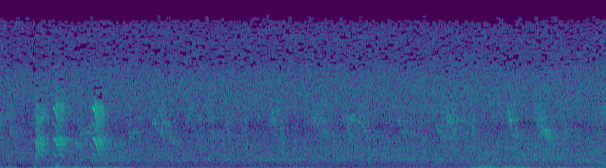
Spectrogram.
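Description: Small garden birds calling: a quick cluster of short, high chirps about half a second in, then fainter scattered chirps. A low rumble of wind on the microphone swells near the end.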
